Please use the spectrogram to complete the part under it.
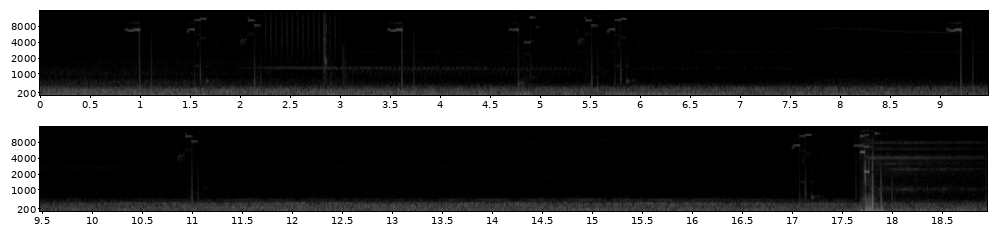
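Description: Soft menu ticks sound now and then as a game map scrolls.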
